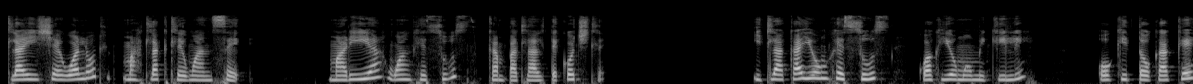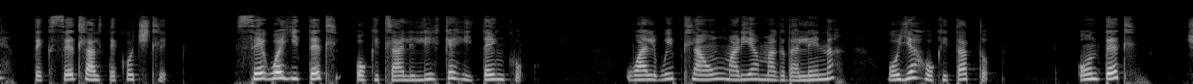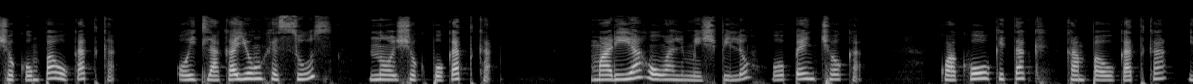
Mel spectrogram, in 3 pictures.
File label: nahuatl guerrero tlapa; the bible league nt drama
